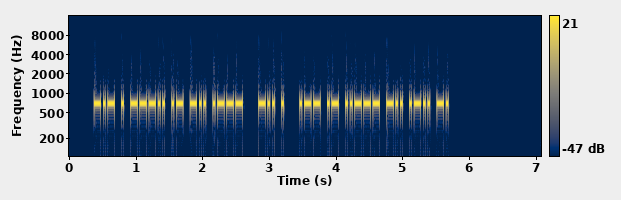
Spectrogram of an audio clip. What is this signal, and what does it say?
Morse code, heard as a keyed tone, about 34 wpm, 700 Hz. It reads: KE8ADJ DE WA2DLN
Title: USA Callsign DE Callsign - 6 Characters - 35wpm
